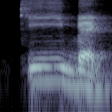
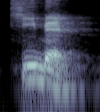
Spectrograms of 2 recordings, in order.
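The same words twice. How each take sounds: The two takes are said the same way.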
